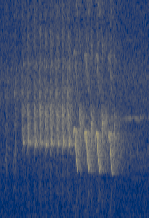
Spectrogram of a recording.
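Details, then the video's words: Common chaffinch (Fringilla coelebs) song: a fast run of bright, high repeated notes, then four louder notes that swoop downward to close the phrase. "Canto del Pinzón Común"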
